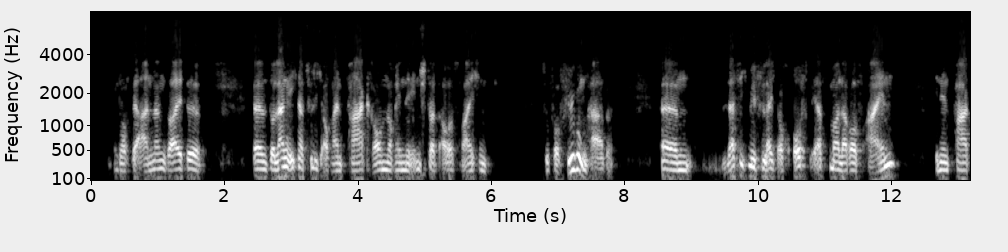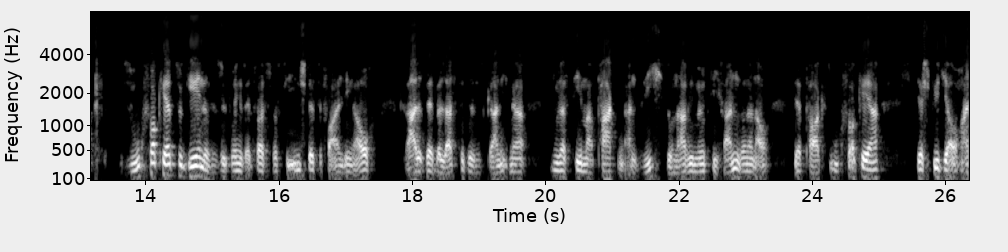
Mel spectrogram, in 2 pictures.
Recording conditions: phone line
